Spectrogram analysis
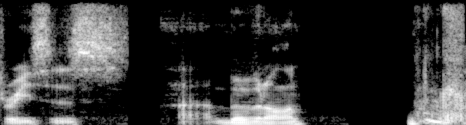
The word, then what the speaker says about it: Reese's: It is pronounced Reese's. The candy is pronounced Reese's.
